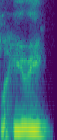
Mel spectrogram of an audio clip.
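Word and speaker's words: Lihue: And those purchases were made on March 13th, and they were round trip from Phoenix to LIH, which is, I believe it's pronounced Lahui, Hawaii, on the island of Kauai.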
